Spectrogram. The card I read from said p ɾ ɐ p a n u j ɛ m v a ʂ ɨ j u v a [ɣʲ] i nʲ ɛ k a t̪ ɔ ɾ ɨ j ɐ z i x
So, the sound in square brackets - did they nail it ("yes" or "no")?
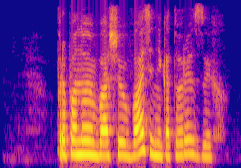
no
